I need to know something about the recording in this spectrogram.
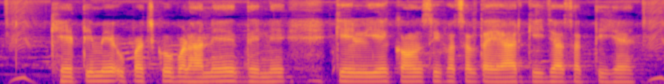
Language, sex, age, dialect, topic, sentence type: Hindi, male, 36-40, Awadhi Bundeli, agriculture, question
